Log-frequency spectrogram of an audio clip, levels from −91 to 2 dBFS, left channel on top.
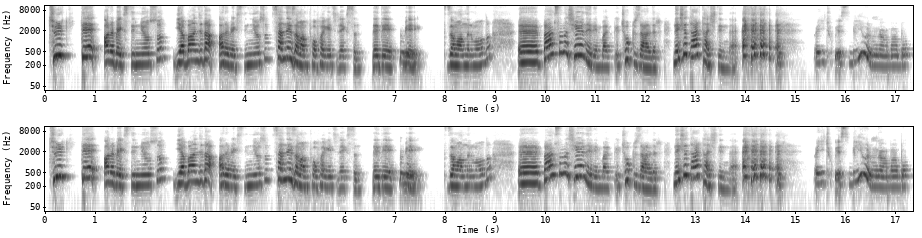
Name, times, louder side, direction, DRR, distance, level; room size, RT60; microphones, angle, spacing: voice 1, 0.1-0.4 0.7-7.5 8.0-12.3 12.6-14.8, left 2 dB, 70° left, 0.6 m, -26 dB
voice 2, 7.1-7.4 15.4-17.2, right 1 dB, 80° right, 0.6 m, -31 dB
3.0 x 2.1 x 2.9 m
head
